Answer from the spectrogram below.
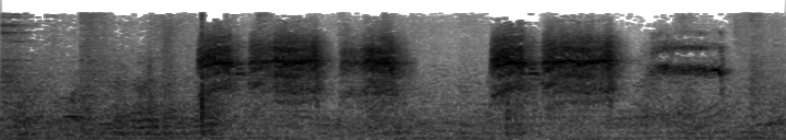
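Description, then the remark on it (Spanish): A caged parrot in a bar squawks loudly after a thrown dart hits its cage, a run of about five harsh, raspy screeches in quick succession over faint background noise. “Tira otro y da en la jaula de un loro.”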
